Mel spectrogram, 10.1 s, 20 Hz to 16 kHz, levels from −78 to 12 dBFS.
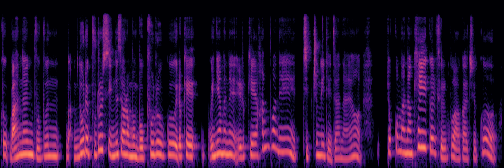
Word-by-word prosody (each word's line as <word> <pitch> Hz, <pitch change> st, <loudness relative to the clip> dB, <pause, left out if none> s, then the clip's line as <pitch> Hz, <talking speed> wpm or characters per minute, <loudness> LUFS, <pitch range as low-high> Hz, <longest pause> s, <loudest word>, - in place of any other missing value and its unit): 그 225 Hz, -3 st, -4 dB
많은 235 Hz, +8 st, +5 dB
부분 205 Hz, +1 st, -1 dB
마 195 Hz, -, -6 dB
노래 250 Hz, +9 st, +2 dB
부를 245 Hz, +8 st, 0 dB
수 315 Hz, -4 st, -1 dB
있는 220 Hz, +1 st, +3 dB
사람은 225 Hz, -5 st, +3 dB
뭐 180 Hz, 0 st, +2 dB
부르고 230 Hz, 0 st, +1 dB
이렇게 200 Hz, 0 st, +1 dB, 0.2 s
왜냐하면은 235 Hz, +2 st, +2 dB
이렇게 190 Hz, +4 st, -2 dB
한번에 280 Hz, -, -4 dB
집중이 220 Hz, +3 st, -2 dB
되잖아요. 170 Hz, +2 st, -6 dB, 0.5 s
조그마한 270 Hz, -2 st, 0 dB
케익을 355 Hz, -2 st, +3 dB
들고 180 Hz, -4 st, -4 dB
와 160 Hz, -4 st, -3 dB
가지고, 170 Hz, -, -5 dB
220 Hz, 320 characters per minute, -20 LUFS, 190-255 Hz, 0.5 s, 많은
